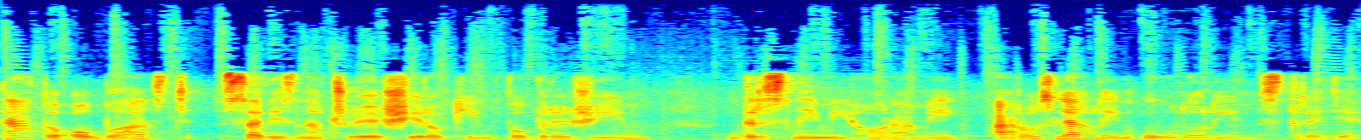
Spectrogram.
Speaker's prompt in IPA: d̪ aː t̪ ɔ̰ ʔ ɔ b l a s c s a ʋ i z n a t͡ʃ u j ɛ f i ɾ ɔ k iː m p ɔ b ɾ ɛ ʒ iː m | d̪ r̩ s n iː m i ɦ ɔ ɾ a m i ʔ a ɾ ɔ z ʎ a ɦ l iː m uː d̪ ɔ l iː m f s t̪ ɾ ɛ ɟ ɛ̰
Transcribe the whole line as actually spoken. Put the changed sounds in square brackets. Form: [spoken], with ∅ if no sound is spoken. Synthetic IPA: [t̪] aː t̪ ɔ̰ ʔ ɔ b l a s c s a ʋ i z n a t͡ʃ u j ɛ [ʃ] i ɾ ɔ k iː m p ɔ b ɾ ɛ ʒ iː m | d̪ r̩ s n iː m i ɦ ɔ ɾ a m i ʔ a ɾ ɔ z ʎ a ɦ l iː m uː d̪ ɔ l iː m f s t̪ ɾ ɛ ɟ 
